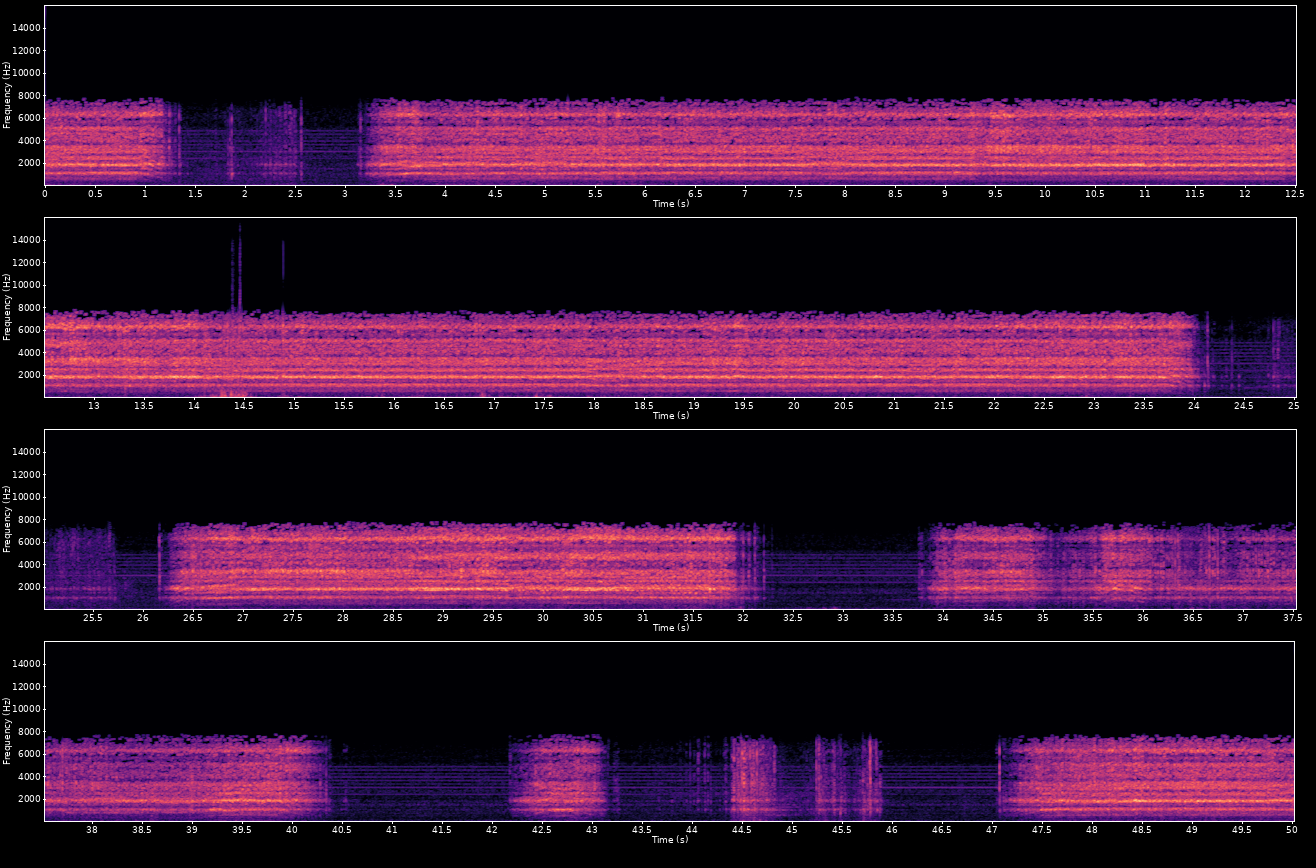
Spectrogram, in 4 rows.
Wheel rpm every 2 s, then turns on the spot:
100, 40, 160, 160, 160, 160, 160, 160, 160, 160, 160, 150, 20, 120, 160, 140, 10, 60, 80, 110, 10, 30, 10, 40, 160.
24-26 42-46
